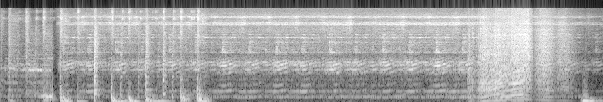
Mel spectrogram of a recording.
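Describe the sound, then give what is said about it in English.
Gas-powered garden machines, a leaf blower and a weed whacker, played as musical instruments, drone loudly and steadily, with sputtering bursts at the start and a revving whine that rises and falls near the end. “I wanted to play with those, so I would ask them, let's play with these machines, let's play with a leaf blower, with a weed whacker.”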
